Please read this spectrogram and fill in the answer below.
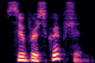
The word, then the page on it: superscription: British English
